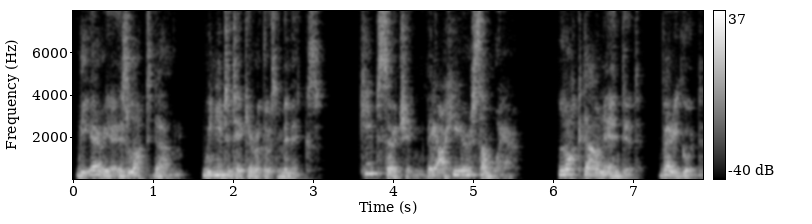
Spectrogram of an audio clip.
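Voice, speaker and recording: A man's voice: a little high, big pitch swings, normal speed, darkish tone. An actor playing a fussy, devoted male ship AI in a video game, eager and anxious, with a polite, theatrical manner. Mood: focused. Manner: polite, theatrical, refers to self in third person. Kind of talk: video game companion dialogue.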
